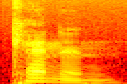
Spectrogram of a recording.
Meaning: to know; to be acquainted with; to be familiar with
- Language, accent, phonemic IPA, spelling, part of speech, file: German, Germany, /ˈkɛnən/, kennen, verb, De-kennen.ogg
